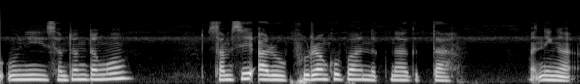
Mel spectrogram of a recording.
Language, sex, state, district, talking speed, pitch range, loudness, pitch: Garo, female, Meghalaya, North Garo Hills, 80 wpm, 205-230 Hz, -14 LUFS, 220 Hz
